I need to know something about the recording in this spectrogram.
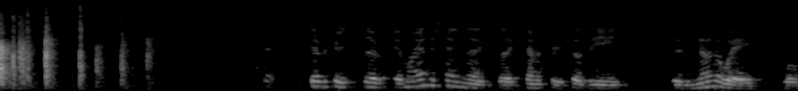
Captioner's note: applause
